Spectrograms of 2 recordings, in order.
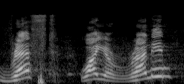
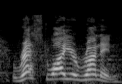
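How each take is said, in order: First: Slow, rising, disbelieving question; incredulous echo. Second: Upbeat coach shouting across the track; coach's encouragement. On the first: Shown as a demonstration. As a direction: repeat it as if it makes no sense. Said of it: "incredulous repeat". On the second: Retold or imitated. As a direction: quote the coach like a pep call. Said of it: "he yells over at me".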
